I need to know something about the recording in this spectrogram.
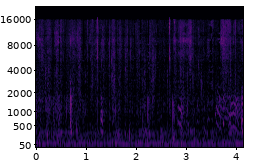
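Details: Samoyed puppies about two weeks old, recorded close up: faint, wavering high whimpers curl up and down near the end, over a steady background of rustling and shuffling.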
